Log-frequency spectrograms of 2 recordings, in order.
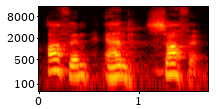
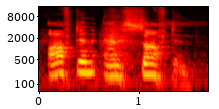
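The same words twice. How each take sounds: First: The T sound is silent in both words. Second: The T sound is pronounced in both words. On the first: The speaker calls it right. "the T is supposed to be silent" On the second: The speaker calls it wrong. "I know these ones"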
